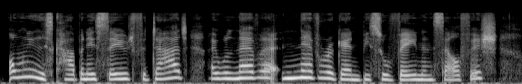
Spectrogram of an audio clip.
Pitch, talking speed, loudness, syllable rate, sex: 260 Hz, 205 wpm, -14 LUFS, 5.6 syllables/s, female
